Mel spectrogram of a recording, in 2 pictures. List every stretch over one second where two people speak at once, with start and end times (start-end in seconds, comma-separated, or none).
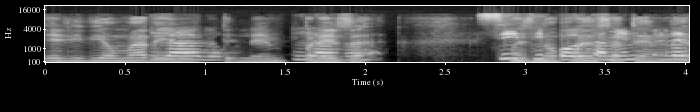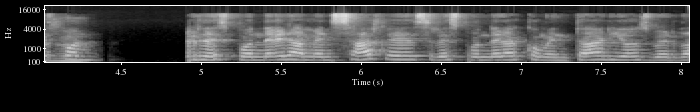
0.6-2.1, 2.8-4.3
